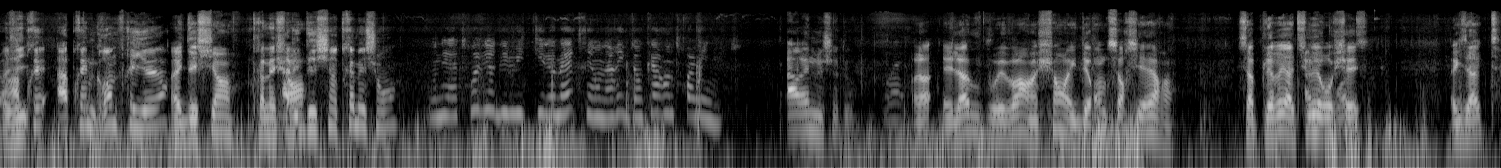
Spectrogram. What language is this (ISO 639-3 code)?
fra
